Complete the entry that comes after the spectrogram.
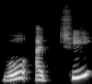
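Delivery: dictating मेरी भावज; dictation pace. Shown as a demonstration. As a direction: spell it out slowly for the class to write. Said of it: "दुरुस्त करके लिखते हैं".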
